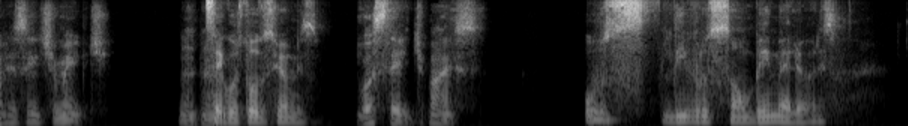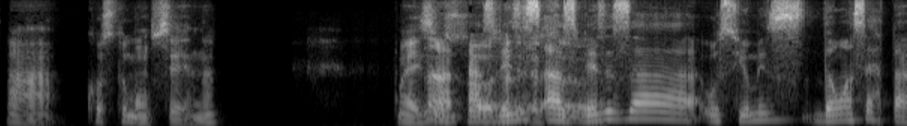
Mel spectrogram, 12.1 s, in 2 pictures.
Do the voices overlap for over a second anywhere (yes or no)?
yes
